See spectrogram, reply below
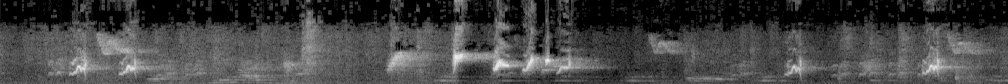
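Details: Red-whiskered bulbul song meant to excite other bulbuls, with loud whistled chirps and a quick run of warbled notes, followed by spaced single chirps and fainter background calls.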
